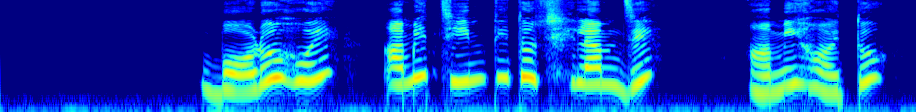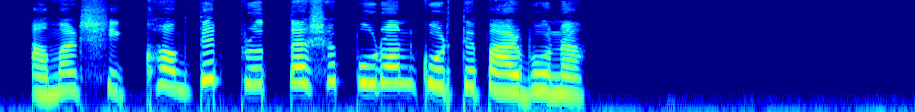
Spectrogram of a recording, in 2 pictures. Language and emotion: Bengali, fearful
